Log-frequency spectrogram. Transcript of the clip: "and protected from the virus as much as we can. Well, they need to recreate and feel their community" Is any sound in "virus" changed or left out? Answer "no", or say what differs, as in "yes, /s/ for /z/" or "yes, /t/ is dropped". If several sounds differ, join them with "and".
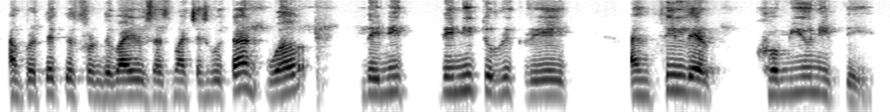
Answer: yes, /b/ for /v/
